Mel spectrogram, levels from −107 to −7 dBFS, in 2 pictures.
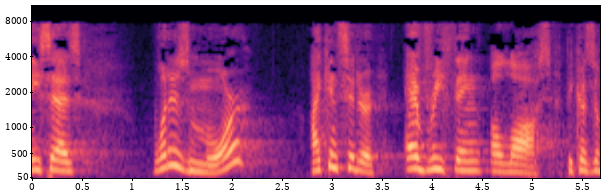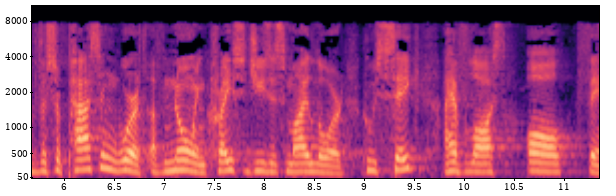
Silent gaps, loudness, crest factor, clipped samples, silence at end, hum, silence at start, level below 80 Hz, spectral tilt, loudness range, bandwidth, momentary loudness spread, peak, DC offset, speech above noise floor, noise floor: none; -26 LUFS; 20 dB; under 0.1%; 0 s; none; 0 s; -66 dBFS; -5 dB/octave; 2 LU; 8 kHz; 7 LU; -6 dBFS; under 0.1%; 33 dB; -58 dBFS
